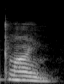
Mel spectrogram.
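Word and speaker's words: climb: زي كمان كلايم كلايم، هبص الاقي برضو البي سايلنت عشان وجود الاي.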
